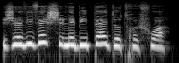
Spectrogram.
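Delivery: bold retort. A narrator's reading. New apprentice answering the veteran about his past, boldly. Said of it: "rétorqua hardiment Nuage de Feu".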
